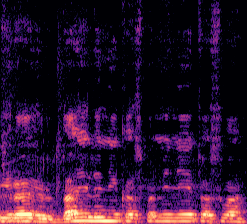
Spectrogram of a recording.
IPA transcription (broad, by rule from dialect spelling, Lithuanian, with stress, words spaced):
iːˈrɐ ɪr ˈdɐɪlʲɪnʲiːkɐs pɐmʲɪˈnʲeːtɐs ˈʋɐ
